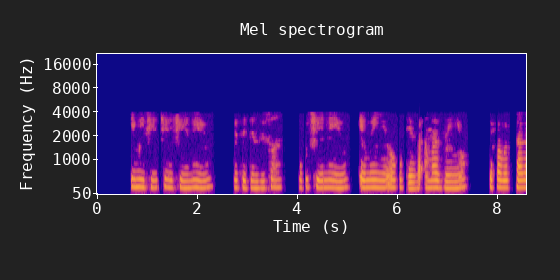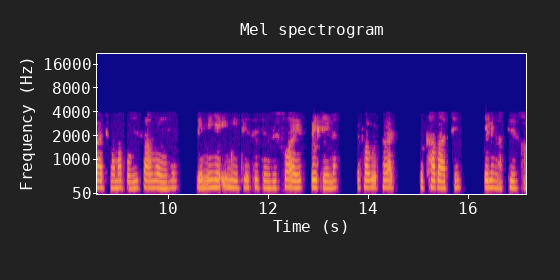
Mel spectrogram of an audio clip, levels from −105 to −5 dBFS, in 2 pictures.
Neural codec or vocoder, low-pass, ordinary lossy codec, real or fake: none; 7.2 kHz; AAC, 16 kbps; real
